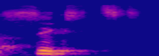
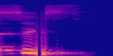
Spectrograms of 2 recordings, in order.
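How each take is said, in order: First: The final th sound is clearly pronounced. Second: The final th sound is swallowed. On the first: A non-native speaker says it this way. "the pronunciation of a non-native English speaker" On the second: A native speaker says it this way. "it will be swallowed by the X"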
